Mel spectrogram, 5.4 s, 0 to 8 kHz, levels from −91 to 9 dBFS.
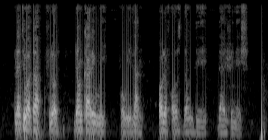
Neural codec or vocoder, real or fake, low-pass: none; real; 7.2 kHz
